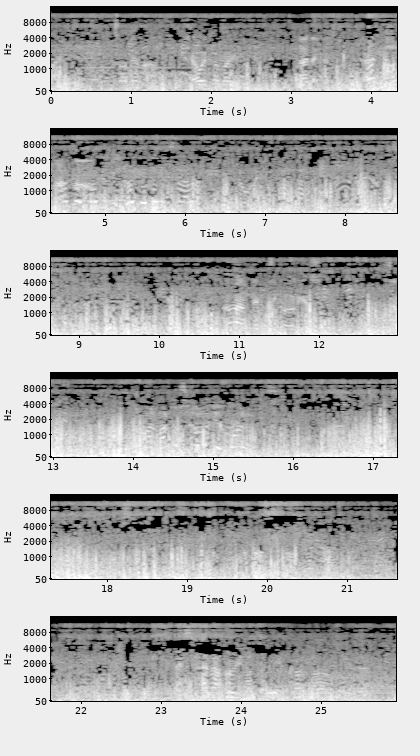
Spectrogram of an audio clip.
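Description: Wind blows loudly across the microphone outdoors.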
